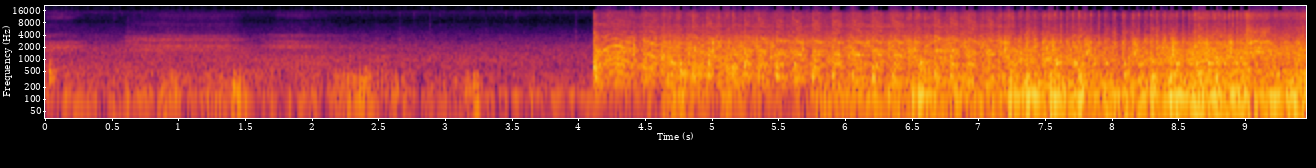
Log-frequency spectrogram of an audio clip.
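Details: 92/93 Jeep Cherokee with no engine codes, MAP just replaced and tested and throttle body swapped: engine catches and settles into lumpy, wavering idle; throttle kills engine; rough idle, cause not yet found, runs longer than before.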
